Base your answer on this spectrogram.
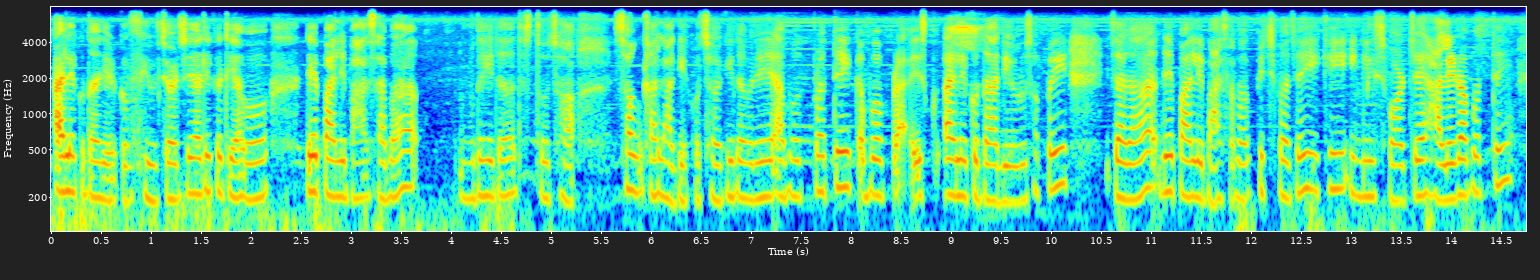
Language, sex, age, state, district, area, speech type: Nepali, female, 18-30, West Bengal, Kalimpong, rural, spontaneous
